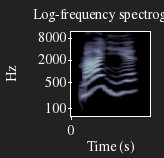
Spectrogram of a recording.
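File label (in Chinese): "蚂蚁", Chinese; HSK6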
